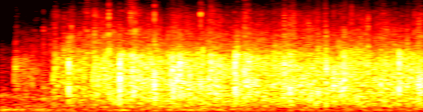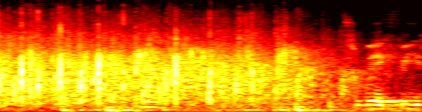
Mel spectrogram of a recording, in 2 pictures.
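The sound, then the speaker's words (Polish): A crowd claps steadily for several seconds, dense and fairly loud, welcoming the first speaker at an event, with the applause tapering off near the end as a voice starts to come in. “Dziękuję bardzo za uwagę i powitajmy brawami”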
